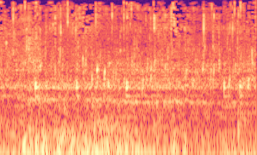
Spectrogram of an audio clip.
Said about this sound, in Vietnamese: Ông Vương nghe thấy tiếng nước chảy đâu đó ở trong hang, đúng hơn tiếng nước đang chảy phát ra đằng trước.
